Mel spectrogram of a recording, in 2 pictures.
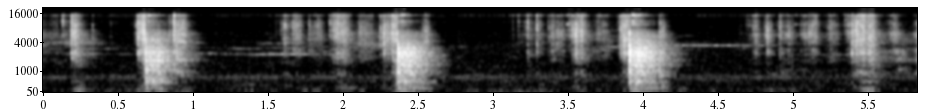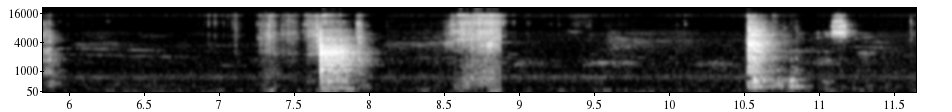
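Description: Knife chopping onion into thin lengthwise slices on a board for crispy fried onions, a series of sharp, close cuts in irregular bursts with quiet pauses between them.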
